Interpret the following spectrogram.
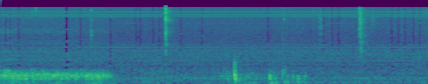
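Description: Tarot cards being laid out and slid into place on a cloth mat: a dull rustle of sliding for about the first second, then a few light taps as the cards are set down.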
